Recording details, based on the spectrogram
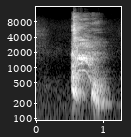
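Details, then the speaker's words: Directed cough (forced expiratory technique, huff cough) demonstration: after two or three sets of huffs and a nasal breath hold, one forceful cough with arms raised as 'chicken wings' to add push for clearing sputum. "what we can do with that cough to give it that extra punch is after we do our Huffs two or three sets of those when we go to to our cough we can raise our chicken wings or our chicken"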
